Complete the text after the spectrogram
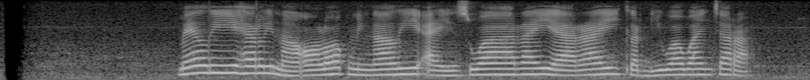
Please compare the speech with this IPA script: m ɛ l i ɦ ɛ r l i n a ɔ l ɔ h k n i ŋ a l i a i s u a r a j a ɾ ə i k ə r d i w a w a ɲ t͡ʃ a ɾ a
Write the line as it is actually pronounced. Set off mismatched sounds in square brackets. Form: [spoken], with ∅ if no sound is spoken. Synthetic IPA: m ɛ l i ɦ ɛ r l i n a ɔ l ɔ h k n i ŋ a l i a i s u a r a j a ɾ [a] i k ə r d i w a w a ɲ t͡ʃ a ɾ a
